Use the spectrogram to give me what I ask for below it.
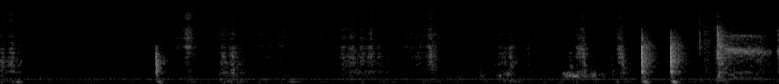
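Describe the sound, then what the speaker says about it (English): Chalk scratches out stars on a chalkboard in short, sharp strokes and taps, heard close in an otherwise quiet room with a faint steady hum beneath. "We'll just add some stars around, and if it's too much, we can always erase them."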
